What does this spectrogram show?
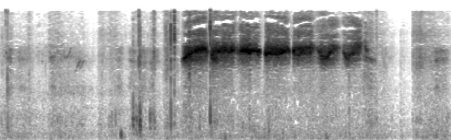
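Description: A small bird singing: a quick run of high, warbling chirps lasting about three seconds, starting a little under three seconds in.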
